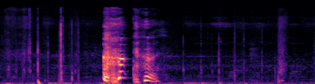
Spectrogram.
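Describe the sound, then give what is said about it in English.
Two harsh coughs from a person who says they began coughing for no reason after a nap. The coughs come as a brief pair of loud bursts, with faint clicks and rustling before and after. “Excuse me. Ugh. Weather's changing, leaves are falling. I love fall. I just woke up and went to the gym and felt fine, felt great. Took a nap and woke up, started coughing for no reason.”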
